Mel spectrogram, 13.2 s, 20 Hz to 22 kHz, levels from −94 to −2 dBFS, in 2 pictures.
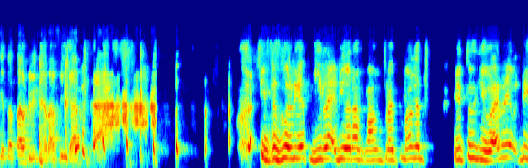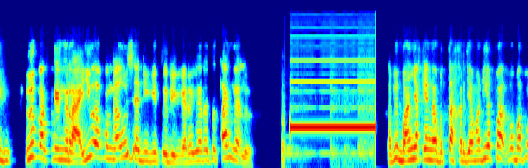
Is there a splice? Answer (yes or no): yes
